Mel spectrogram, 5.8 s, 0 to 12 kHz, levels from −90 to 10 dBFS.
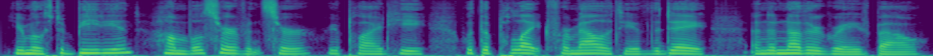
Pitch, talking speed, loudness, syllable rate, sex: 170 Hz, 195 wpm, -19 LUFS, 6.4 syllables/s, female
